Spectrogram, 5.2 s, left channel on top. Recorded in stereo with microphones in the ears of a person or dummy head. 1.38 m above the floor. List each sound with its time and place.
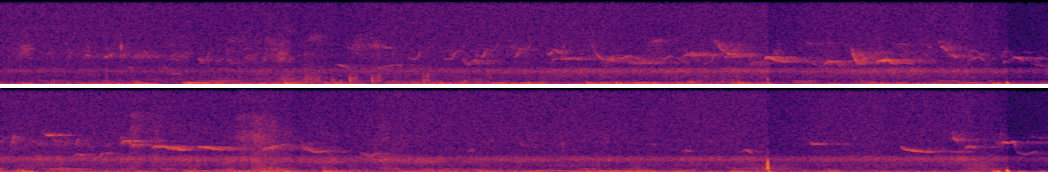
Only background noise.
